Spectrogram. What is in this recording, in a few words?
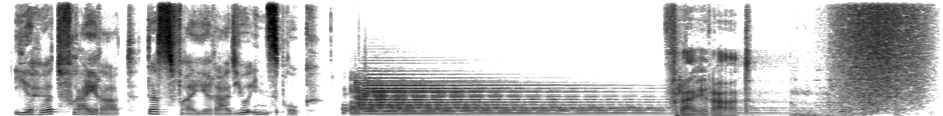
jingle ihr hoert freirad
